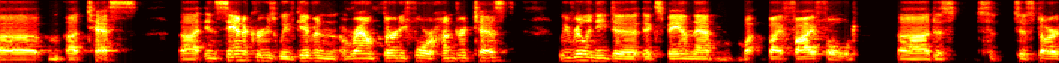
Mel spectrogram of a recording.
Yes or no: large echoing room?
no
